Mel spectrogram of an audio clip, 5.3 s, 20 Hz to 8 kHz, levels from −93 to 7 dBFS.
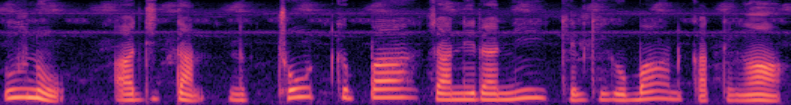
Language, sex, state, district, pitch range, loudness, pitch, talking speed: Garo, male, Meghalaya, South Garo Hills, 165-230 Hz, -20 LUFS, 185 Hz, 70 wpm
